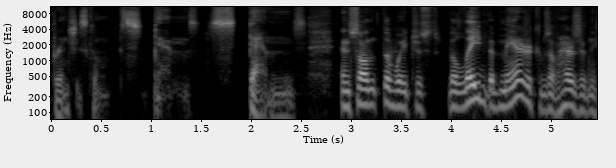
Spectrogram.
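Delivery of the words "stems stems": angry, fuming, hushed whisper under the breath. Retelling the sister-in-law at an Italian restaurant, imitating someone whispering. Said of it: "And she's just whispering".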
